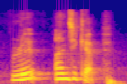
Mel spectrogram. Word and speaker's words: handicap: nickel merci en fait handicap c'est un H aspéré donc c'est le handicap le handicap c'est un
